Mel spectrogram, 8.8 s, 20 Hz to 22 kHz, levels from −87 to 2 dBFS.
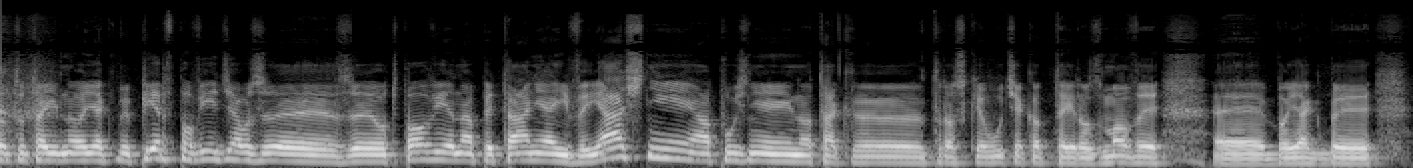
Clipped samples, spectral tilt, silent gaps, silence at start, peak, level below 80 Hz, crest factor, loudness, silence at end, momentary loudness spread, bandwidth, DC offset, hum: under 0.1%; -8.5 dB/octave; none; 0 s; -4 dBFS; -52 dBFS; 14 dB; -17 LUFS; 0.05 s; 6 LU; 13.5 kHz; under 0.1%; none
